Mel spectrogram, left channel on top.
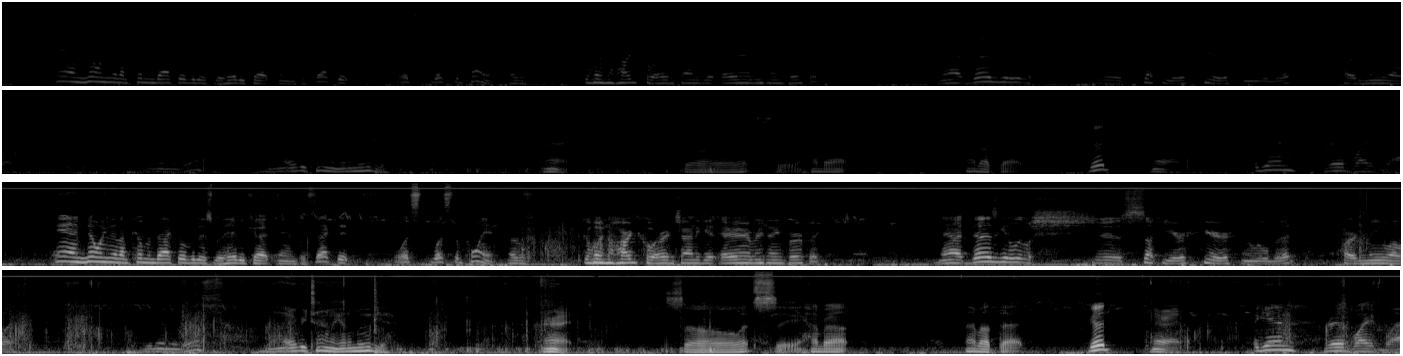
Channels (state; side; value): quieter; left; 27.5 dB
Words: And knowing that I'm coming back over this with Heavy Cut and Perfect It, what's the point of going hardcore and trying to get everything perfect? Now it does get a little suckier here in a little bit. Pardon me while I get into this. Now every time I gotta move you. All right. So let's see. How about that? Good. All right. Again, red, white,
